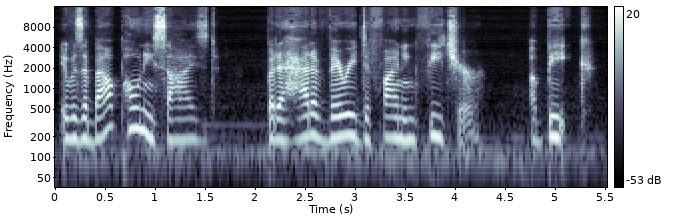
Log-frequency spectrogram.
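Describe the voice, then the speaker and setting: A woman's voice: on the low side, steady tone, a little slow, a little hiss or hum. A woman narrator reading a scripted horror story.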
